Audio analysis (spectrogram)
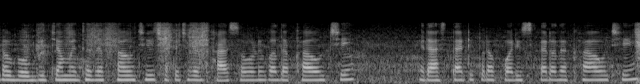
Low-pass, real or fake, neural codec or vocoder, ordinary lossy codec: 7.2 kHz; fake; codec, 16 kHz, 4 kbps, FunCodec, trained on Chinese and English, 50 frames a second; none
